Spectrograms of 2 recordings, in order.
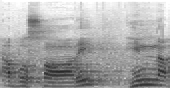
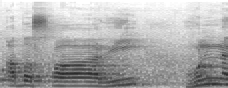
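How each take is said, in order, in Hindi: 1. यह सर्वनाम 'i' स्वर के साथ बोला जाता है। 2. यह सर्वनाम 'u' स्वर के साथ बोला जाता है। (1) "पढ़ा जाएगा" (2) "के बजाय"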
